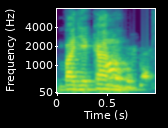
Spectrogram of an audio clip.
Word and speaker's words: Vallecano: Rayo Vallecano. Rayo Vallecano. The V is almost a B. Vallecano.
